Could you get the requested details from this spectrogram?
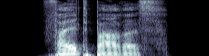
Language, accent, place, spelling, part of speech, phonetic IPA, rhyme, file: German, Germany, Berlin, faltbares, adjective, [ˈfaltbaːʁəs], -altbaːʁəs, De-faltbares.ogg
- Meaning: strong/mixed nominative/accusative neuter singular of faltbar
